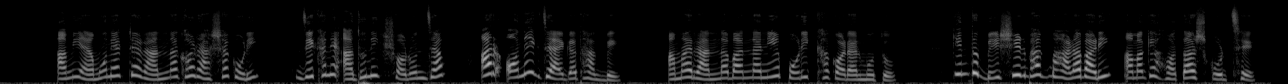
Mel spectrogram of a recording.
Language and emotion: Bengali, sad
